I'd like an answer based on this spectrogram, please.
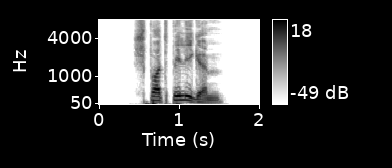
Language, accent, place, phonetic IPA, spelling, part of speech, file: German, Germany, Berlin, [ˈʃpɔtˌbɪlɪɡəm], spottbilligem, adjective, De-spottbilligem.ogg
- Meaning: strong dative masculine/neuter singular of spottbillig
